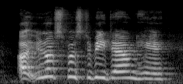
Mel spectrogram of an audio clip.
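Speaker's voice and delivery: high-pitched elf character voice. Voicing a worker who spots a player character: voicing an elven worker. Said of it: "this elven guy runs towards you like".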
